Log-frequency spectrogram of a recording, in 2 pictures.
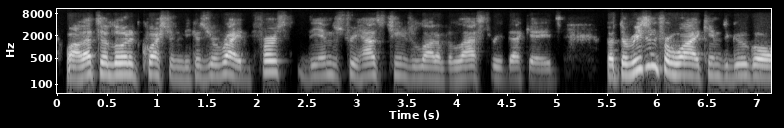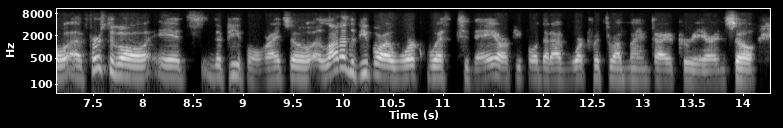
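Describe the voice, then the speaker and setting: A man with a French accent talks at a very fast pace, with hardly any pauses. His pitch is fairly high and varies in an ordinary way. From France. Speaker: tech executive. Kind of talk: interview. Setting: podcast.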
